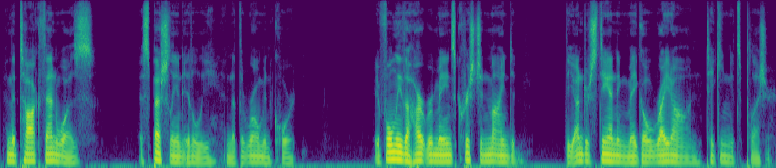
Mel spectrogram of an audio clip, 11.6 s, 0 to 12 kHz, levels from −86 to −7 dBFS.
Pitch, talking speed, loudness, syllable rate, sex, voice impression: 85 Hz, 150 wpm, -20 LUFS, 5.0 syllables/s, male, masculine, adult-like, thick, tensed, powerful, slightly soft, slightly muffled, cool, intellectual, calm, friendly, wild, kind, modest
